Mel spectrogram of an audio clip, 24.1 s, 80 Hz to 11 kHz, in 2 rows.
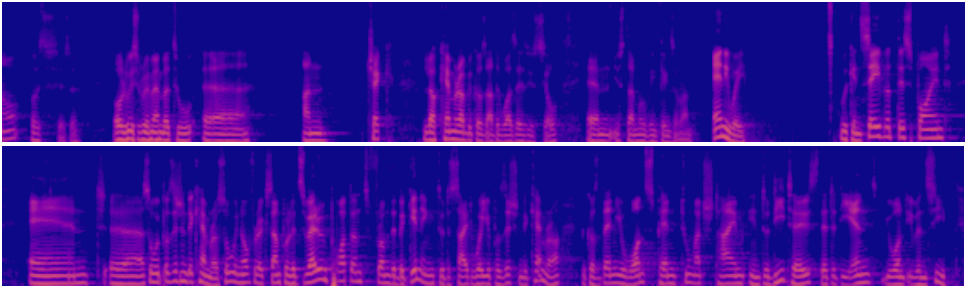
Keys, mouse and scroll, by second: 0.3 scroll up 1, 1.9 click, 7.9 middle click, 8.3-9.0 scroll down 3, 9.0 KP_0, 9.6 ctrl+s, 11.2-11.6 scroll down 2, 11.8 shift+middle click, 15.2 scroll down 1.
